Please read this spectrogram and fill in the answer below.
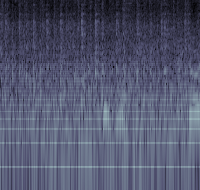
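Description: Broom-sewing machine running with a steady hum and a fast, even clatter of ticks.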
